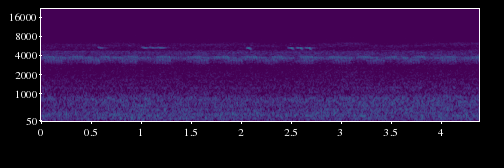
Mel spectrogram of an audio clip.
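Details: Autumn insects singing at night in the Tsukimi no Mori forest, Kaizu, Gifu Prefecture, Japan, from a lookout 180 m above the Nobi Plain: a steady high shimmering drone with a few thin, brief chirps on top, over faint background hiss.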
